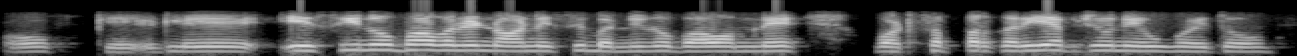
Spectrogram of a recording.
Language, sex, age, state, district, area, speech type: Gujarati, female, 30-45, Gujarat, Kheda, rural, conversation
